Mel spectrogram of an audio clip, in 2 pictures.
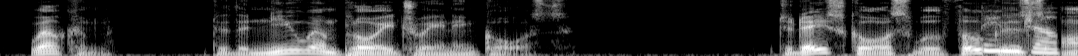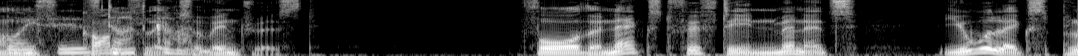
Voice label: English

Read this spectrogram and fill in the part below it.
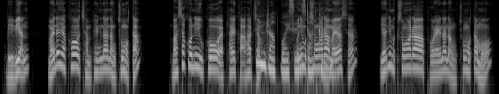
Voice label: Garo

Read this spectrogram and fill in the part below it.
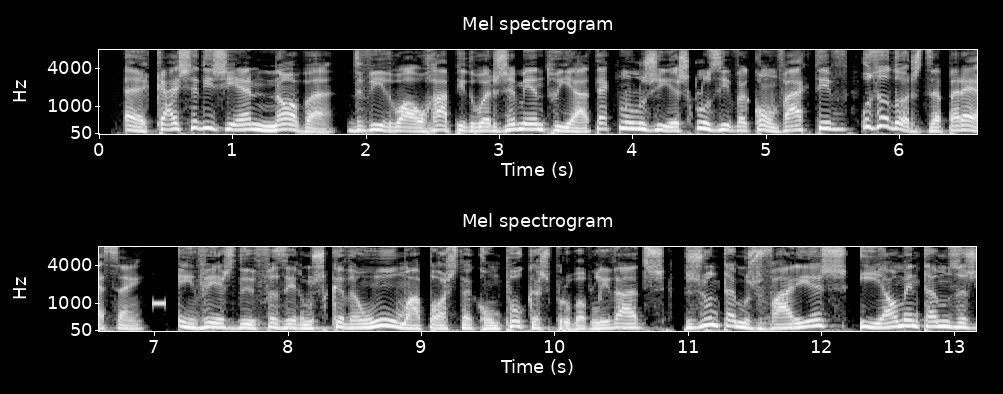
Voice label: Portuguese

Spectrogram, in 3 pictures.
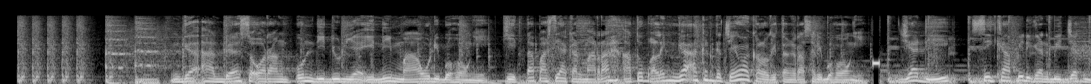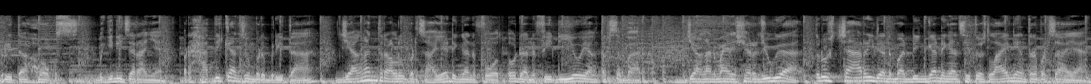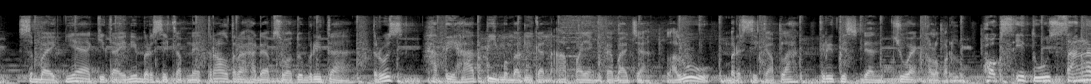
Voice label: Indonesian Bahasa

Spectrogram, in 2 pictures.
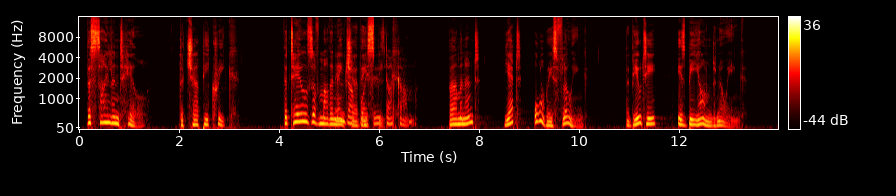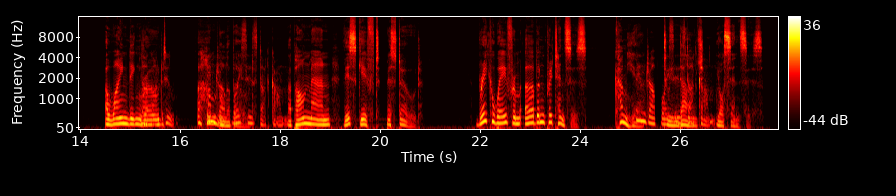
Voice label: English

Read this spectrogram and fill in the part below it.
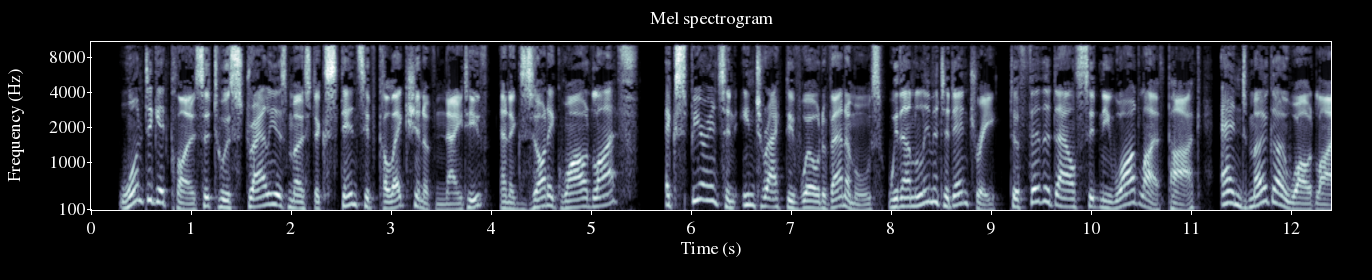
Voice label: English AU

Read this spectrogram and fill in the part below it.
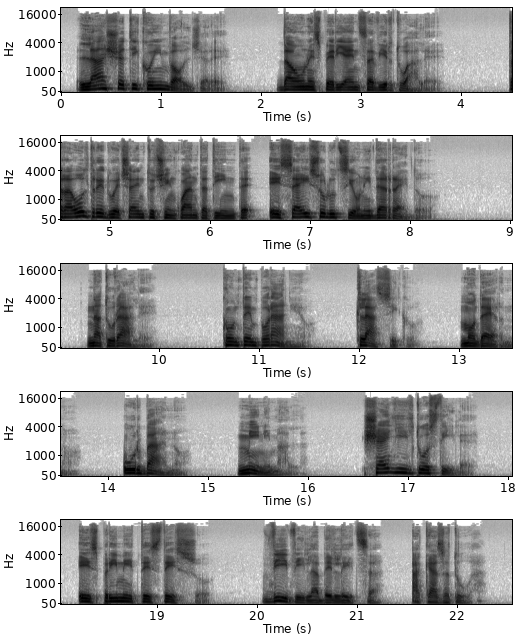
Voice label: Italian

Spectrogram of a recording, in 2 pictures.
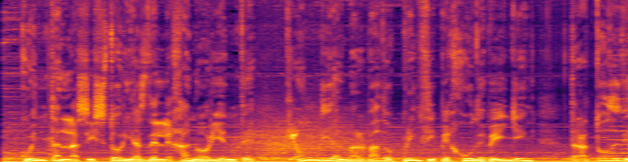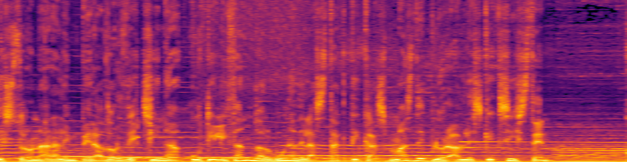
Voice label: Spanish

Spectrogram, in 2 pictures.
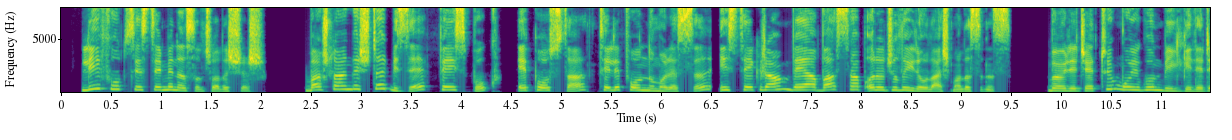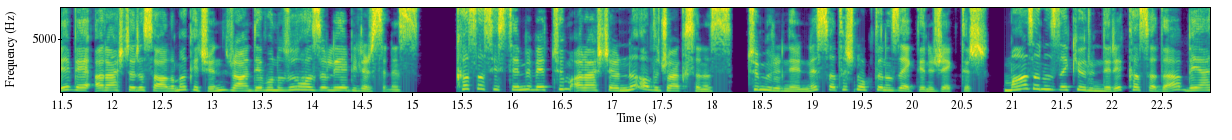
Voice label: Turkish

